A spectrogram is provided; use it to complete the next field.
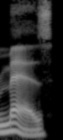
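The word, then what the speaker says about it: mes: You'd say gs me m e s for mez meaning months and to answer you could say month name is estamos and month name we are in month name estamos.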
